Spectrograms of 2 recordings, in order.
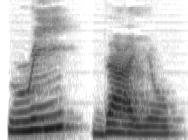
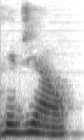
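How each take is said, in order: First: The word is said with English sounds. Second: The word is read with Portuguese sounds. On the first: The speaker calls it right. "O certo é redial" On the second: The speaker calls it wrong. "muita gente lia Redial"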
